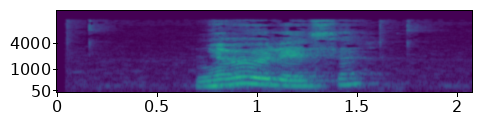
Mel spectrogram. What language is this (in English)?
Turkish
